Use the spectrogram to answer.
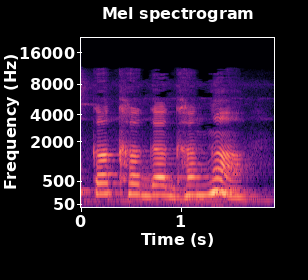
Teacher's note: ka, kha, ga, gha, nga and the letter ha, these originate from the throat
